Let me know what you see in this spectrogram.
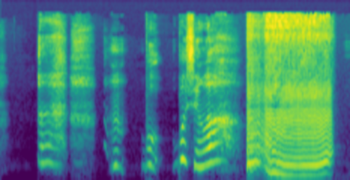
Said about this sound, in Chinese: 不行了。好丢脸呀，在大家面前放了个又响又臭的屁呢。早上吃的咖喱饭，果然咖喱屁特别臭呢。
